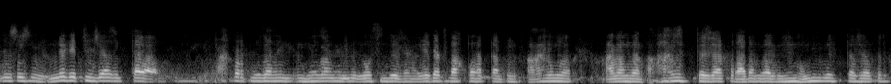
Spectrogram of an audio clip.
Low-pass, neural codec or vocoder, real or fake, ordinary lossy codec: 7.2 kHz; codec, 16 kHz, 1 kbps, FreqCodec, smaller model; fake; Opus, 32 kbps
